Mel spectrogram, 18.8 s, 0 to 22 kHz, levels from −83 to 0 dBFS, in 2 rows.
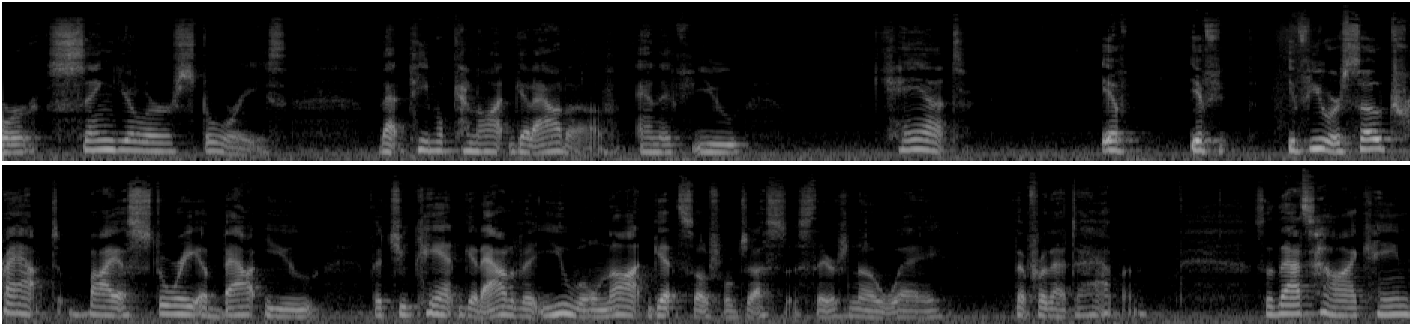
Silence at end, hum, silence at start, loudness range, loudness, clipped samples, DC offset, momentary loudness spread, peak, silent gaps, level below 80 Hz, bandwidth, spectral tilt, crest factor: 0 s; none; 0 s; 6 LU; -41 LUFS; under 0.1%; under 0.1%; 21 LU; -22 dBFS; none; -62 dBFS; 17.5 kHz; -4.5 dB/octave; 20 dB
